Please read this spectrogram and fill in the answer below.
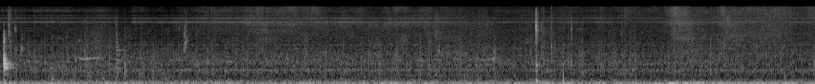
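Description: Bone-in beef rib pieces set down on a cast-iron cauldron-lid griddle: a sharp clack right at the start and another about five seconds in, with fainter taps between. A steady low rumble runs underneath.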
